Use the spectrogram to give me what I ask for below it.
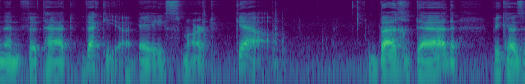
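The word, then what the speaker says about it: Baghdad: fatya a smart gal bdad because it's the name of a city it's a proper name and it's not Bagdad like you'll hear in English but bad with the accent on the second syllable and then it's a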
